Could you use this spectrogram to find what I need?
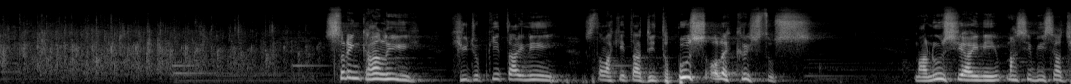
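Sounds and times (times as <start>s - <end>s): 
applause: 0.0s - 3.7s
speech: 3.3s - 8.2s, 9.2s - 10.7s.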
